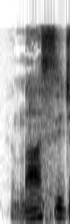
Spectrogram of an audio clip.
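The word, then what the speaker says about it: Gnosis: 여러분 혹시 들어보셨을 거에요 그 나 씨즈 혹은 쥐가 묵음 이라 그 맛에 지금 이라고도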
